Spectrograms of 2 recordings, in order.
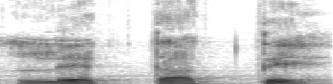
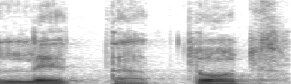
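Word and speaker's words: לטאטא: Из-за того, что последняя буква алеф, мы последняя буква корня, мы произнесем летате. Именно так мы будем говорить. Летате, подметать. Те, кто не понимает, что здесь последняя буква корня алеф, произносят иногда летатот. Мы тоже можем это услышать. Это неправильно, и мы не будем так говорить.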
